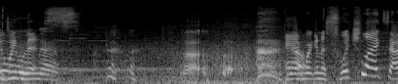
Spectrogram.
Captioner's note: laughing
